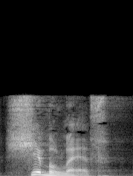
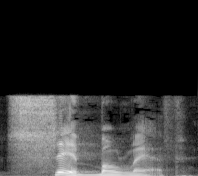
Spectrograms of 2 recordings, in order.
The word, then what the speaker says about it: Shibboleth: So this word Shibboleth, they couldn't pronounce it because what they would say is Sibboleth, and they would leave that SH out of it and just go with the S.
